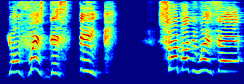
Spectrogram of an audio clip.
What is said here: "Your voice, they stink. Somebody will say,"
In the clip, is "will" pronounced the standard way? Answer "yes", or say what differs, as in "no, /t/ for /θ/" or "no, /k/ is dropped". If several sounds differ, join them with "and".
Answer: no, /n/ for /l/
